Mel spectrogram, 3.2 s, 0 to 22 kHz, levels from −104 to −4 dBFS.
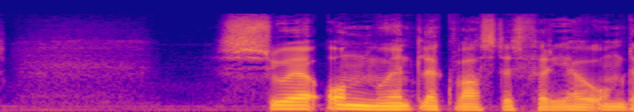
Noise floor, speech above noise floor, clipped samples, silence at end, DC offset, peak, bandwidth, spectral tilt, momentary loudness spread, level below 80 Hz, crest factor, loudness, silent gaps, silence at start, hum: -57 dBFS; 37 dB; under 0.1%; 0 s; under 0.1%; -6 dBFS; 13 kHz; -6 dB/octave; 9 LU; -54 dBFS; 16 dB; -22 LUFS; none; 1.1 s; none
